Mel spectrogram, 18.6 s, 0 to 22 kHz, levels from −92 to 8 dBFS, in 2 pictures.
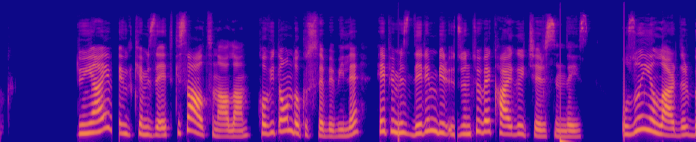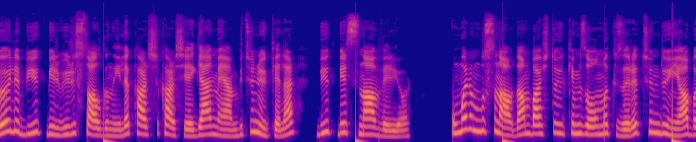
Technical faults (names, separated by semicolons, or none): digital broadcast dropout; gap between chunks; DC step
